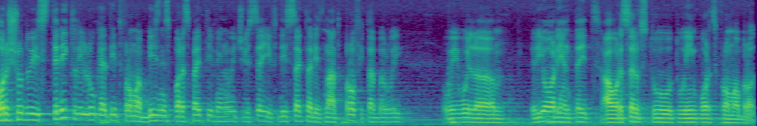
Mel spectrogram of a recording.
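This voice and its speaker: A man with a Romanian accent, fairly low in pitch, with ordinary pitch variation, a moderate pace and audible room echo. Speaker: food company executive. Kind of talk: conference panel presentation. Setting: conference hall with audience. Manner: halting.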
